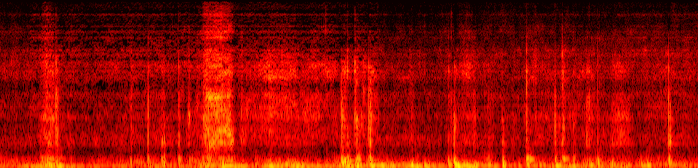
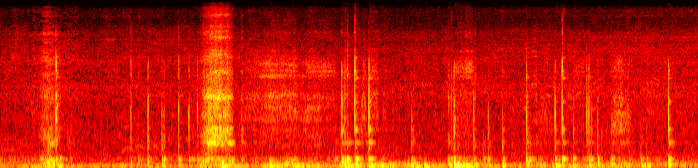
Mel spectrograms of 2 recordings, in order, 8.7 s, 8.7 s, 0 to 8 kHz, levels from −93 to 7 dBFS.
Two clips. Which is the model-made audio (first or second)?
first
